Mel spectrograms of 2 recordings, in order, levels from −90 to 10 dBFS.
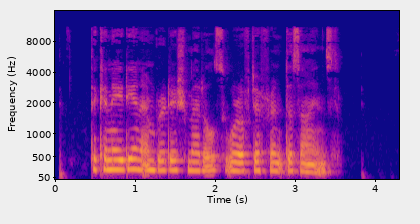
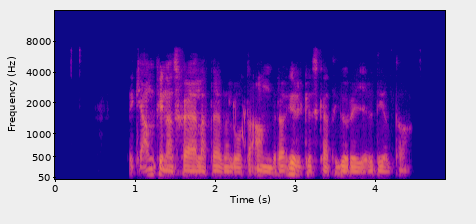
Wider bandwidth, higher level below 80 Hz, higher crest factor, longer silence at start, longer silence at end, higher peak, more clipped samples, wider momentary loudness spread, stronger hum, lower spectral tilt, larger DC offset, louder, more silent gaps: first, 11.5 kHz vs 7 kHz; first, -54 dBFS vs -70 dBFS; second, 14 dB vs 20 dB; second, 0.05 s vs 0.95 s; first, 0.8 s vs 0.45 s; first, -2 dBFS vs -8 dBFS; neither; about the same, 10 LU vs 11 LU; neither; about the same, -6.5 dB/octave vs -7.5 dB/octave; neither; first, -17 LUFS vs -28 LUFS; neither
